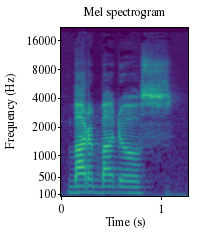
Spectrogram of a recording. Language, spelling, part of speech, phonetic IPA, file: Czech, Barbados, proper noun, [ˈbarbados], Cs-Barbados.ogg
- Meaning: Barbados (an island and country in the Caribbean)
